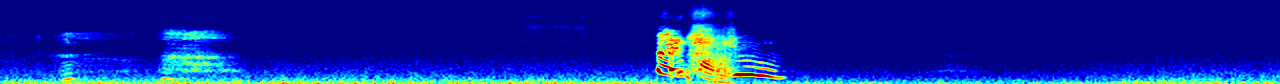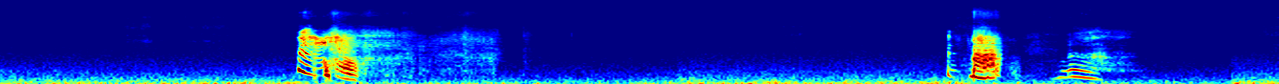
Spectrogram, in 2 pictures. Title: Wet cold sneezes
